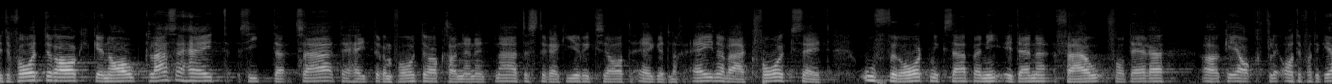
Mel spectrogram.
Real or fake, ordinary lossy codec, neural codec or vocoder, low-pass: real; AAC, 64 kbps; none; 14.4 kHz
